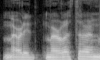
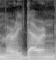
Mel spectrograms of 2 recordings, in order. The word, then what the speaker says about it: Muralitharan: And the other guy, of course, is ended up being the greatest wicket taker of all time, Mathai Muralitharan, Murali Dharan, how many ways you can pronounce it, but Murali anyway, to his mates.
